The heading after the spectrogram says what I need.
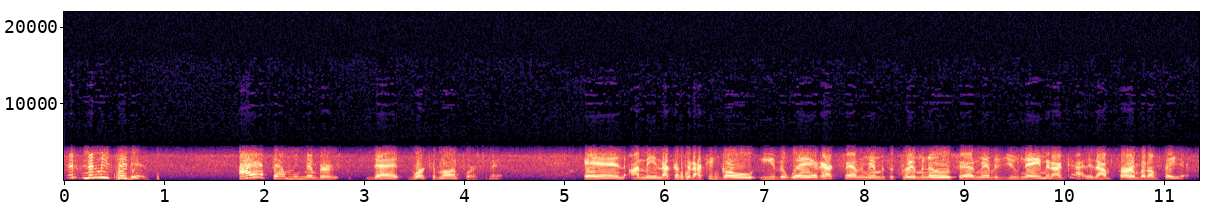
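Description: A man's voice: high-pitched, fast, a little hiss or hum. A man hosting a live call-in talk show, firmly putting questions to callers while losing his voice. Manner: firm, steering the callers with questions. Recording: phone-line quality audio.

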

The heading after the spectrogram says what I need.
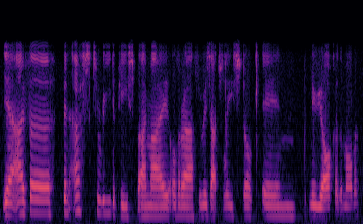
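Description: Flat-voiced man calling in on a phone line. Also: mid-range voice, moderate pace, few pauses, no room sound. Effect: tinny phone-line sound of a call-in caller. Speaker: radio show caller.

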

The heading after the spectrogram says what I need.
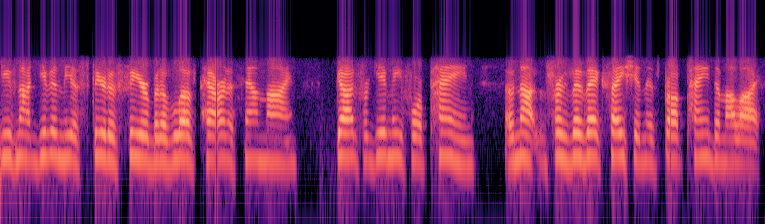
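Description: Over a dry, tinny, phone-like connection without echo, a woman with a fairly high voice guides a prayer of repentance, repeating confession after confession in an earnest litany.

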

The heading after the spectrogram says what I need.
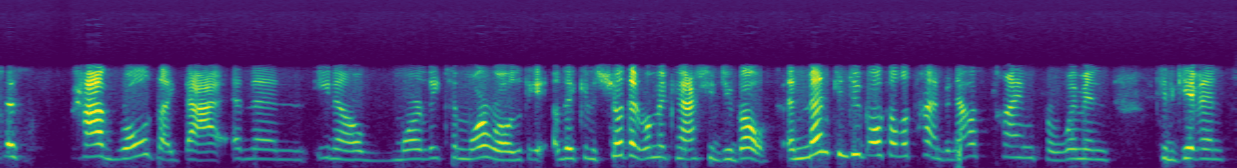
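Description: A woman, an actress and stunt performer, telling animated stories from film sets in a casual interview, swearing and acting out quotes. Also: a little high, a little fast, no echo. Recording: dry thin phone-like sound.

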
